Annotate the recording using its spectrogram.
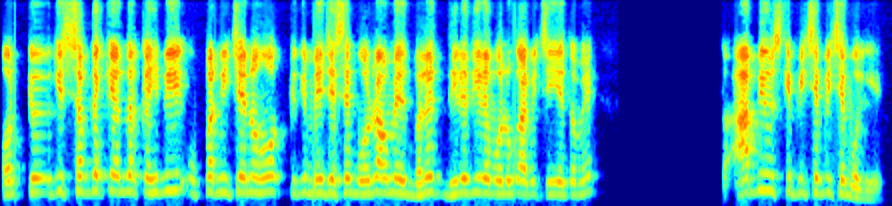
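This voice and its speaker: A man giving a religious sermon, then slowly reciting a devotional hymn line by line for listeners to repeat. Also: sits high, steady tone, bright, forceful tone. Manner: earnest, instructive, leads the chant slowly line by line. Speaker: spiritual teacher. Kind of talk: sermon and slow stotra recitation.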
